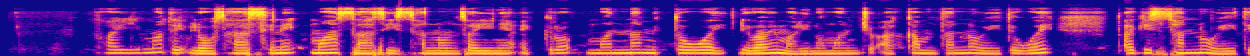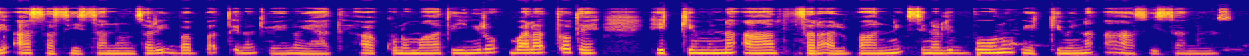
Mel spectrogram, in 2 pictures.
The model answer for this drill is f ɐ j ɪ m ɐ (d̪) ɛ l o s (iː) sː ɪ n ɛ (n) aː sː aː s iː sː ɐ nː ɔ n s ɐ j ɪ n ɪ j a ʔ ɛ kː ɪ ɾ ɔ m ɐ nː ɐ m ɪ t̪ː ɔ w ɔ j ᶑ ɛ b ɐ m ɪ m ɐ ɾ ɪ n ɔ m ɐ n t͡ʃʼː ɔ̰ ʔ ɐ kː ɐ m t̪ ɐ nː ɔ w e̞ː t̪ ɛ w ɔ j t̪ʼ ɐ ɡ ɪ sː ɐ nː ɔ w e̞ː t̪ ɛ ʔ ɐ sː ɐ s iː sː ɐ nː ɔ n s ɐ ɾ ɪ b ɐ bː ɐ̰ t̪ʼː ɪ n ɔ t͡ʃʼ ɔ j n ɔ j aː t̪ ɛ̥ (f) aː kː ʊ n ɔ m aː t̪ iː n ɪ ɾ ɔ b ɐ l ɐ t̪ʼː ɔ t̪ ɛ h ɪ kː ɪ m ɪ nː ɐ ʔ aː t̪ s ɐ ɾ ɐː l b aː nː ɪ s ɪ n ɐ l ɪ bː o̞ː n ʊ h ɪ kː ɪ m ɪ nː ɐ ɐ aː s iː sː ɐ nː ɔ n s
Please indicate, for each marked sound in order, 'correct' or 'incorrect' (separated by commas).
incorrect, incorrect, incorrect, incorrect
